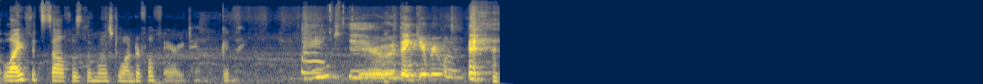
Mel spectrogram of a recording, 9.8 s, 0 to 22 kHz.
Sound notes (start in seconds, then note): 4.7 chuckles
